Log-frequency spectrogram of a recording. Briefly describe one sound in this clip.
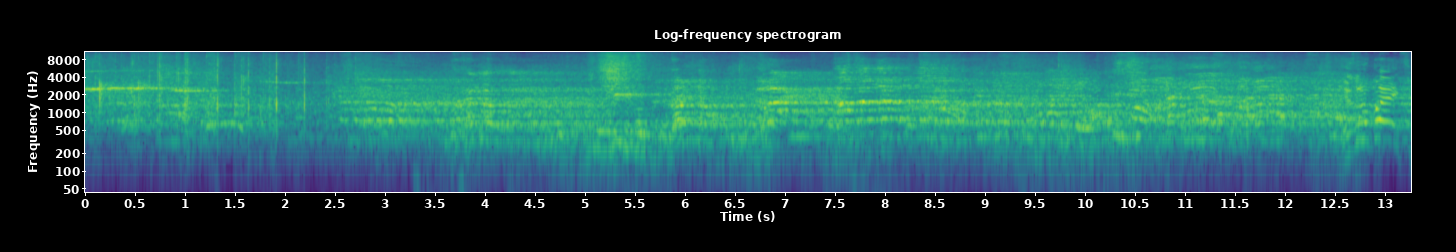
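Spectators shout and cheer loudly in an echoing hall.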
